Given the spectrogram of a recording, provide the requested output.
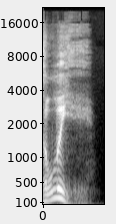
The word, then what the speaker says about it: Leigh: Also, quote, that's the definitive proof they wanted to use Gillian Leigh Anderson's actual name, as Leigh is pronounced exactly as Lee.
